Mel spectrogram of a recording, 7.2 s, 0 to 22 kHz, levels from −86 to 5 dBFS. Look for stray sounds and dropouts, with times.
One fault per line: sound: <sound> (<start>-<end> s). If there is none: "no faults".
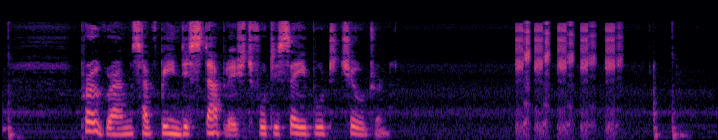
sound: laugh (5.2-6.2 s)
